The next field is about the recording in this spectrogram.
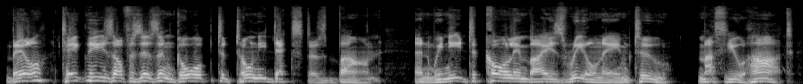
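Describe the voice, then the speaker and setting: A man voicing an authoritative, brisk police detective in charge in a mystery audiobook. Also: mid-range voice, pushed and bright, no echo, clean studio sound, pitched above the performer's own voice. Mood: urgent. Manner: authoritative, explanatory.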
